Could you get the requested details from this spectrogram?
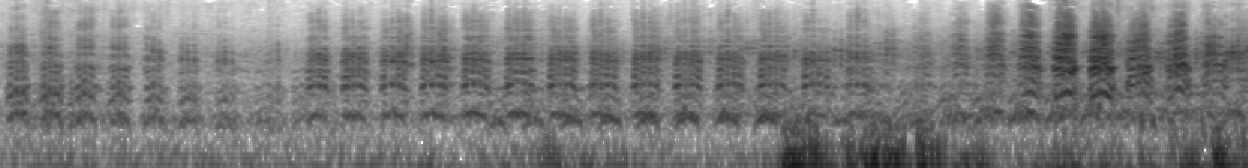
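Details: Close-up Northern gannet at the colony edge, where birds are landing and taking off: a long run of coarse, grating calls, about three a second, growing louder and busier toward the end, with a low thump midway.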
